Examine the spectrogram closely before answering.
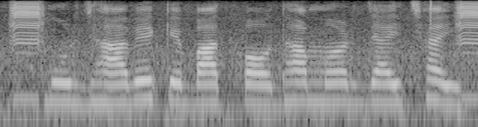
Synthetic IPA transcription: muɾd͡ʒʱaβekebad̪̚pəwd̪ʱaməɾd͡ʒajt͡ʃʰəj

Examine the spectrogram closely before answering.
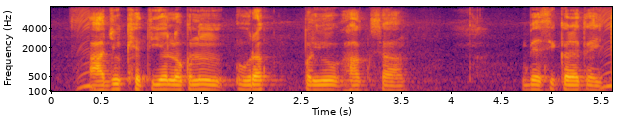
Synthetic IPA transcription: aːd͡ʒukʰːeːt̪ijəloːkniuːɾək̚ | pɾəjoːɡɦɐksa | besikəɾət̪əit̪

